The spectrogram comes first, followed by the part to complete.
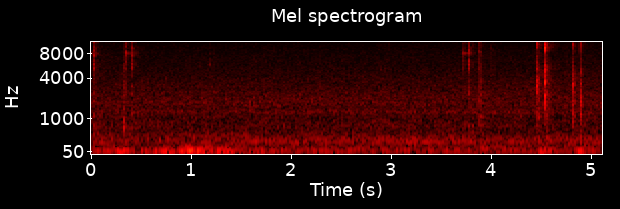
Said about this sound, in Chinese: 我很喜欢听，就是键盘打字的声音，可能跟以前念基础有关。就我觉得好听的打字声不容易。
